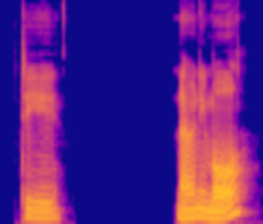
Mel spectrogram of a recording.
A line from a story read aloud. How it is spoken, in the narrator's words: Zuko asks hesitantly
